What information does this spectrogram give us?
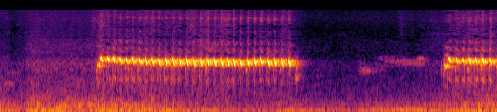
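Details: Female Yellow-vented Bulbul calling to a male, played as a lure: a long, even, buzzy rattle held for about two seconds, then a brief pause and the rattle starts again.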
